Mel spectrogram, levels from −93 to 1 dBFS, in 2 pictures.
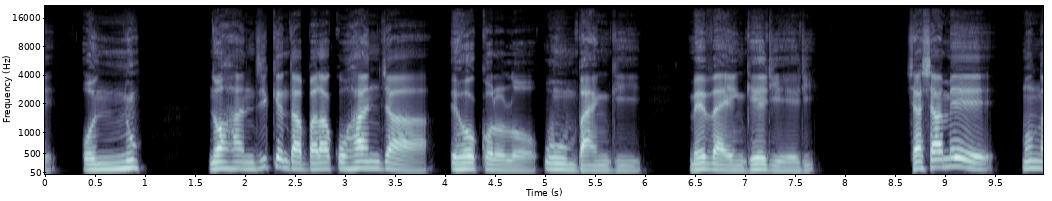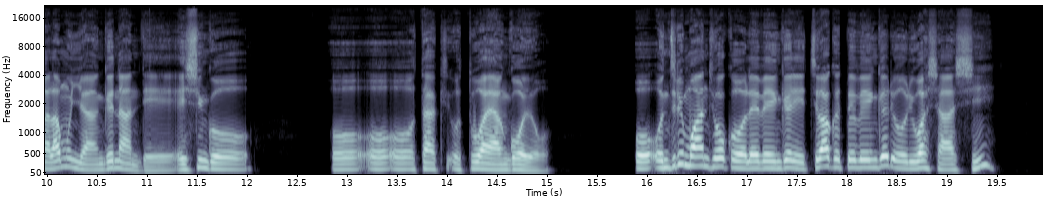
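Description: Nothing in the speech recording stood out as a technical problem on listening.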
